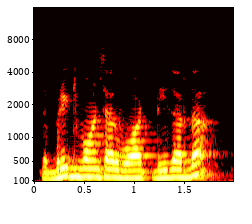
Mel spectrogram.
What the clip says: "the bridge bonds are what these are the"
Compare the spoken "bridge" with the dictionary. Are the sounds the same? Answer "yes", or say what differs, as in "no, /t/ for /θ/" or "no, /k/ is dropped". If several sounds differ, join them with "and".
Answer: yes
